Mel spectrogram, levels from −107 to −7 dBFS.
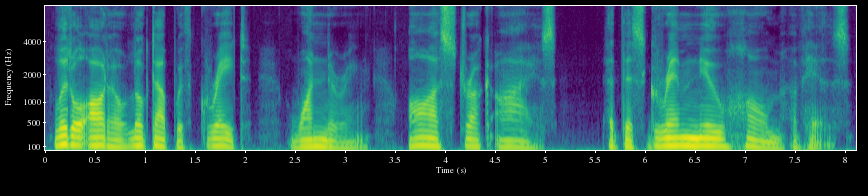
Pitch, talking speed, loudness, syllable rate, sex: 100 Hz, 125 wpm, -19 LUFS, 3.3 syllables/s, male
